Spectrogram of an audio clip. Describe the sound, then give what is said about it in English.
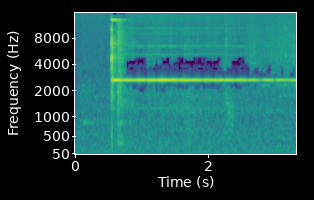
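A single bell is struck once for a mindfulness listening exercise, with a sharp attack. Its clear, steady tone then rings on and slowly fades, sustaining alone without any talking. “A bell. We're going to listen. And when the bell stops, when you can't hear it anymore, raise your hand.”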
